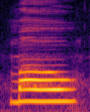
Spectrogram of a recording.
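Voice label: "mou", Mandarin, tone 1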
